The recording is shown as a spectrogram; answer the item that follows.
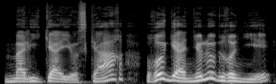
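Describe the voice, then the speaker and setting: A woman narrating a children's story with a lively, expressive delivery. Her voice sits a little low and moves widely in pitch. Close, dry recording. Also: moderate pace, no echo. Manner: expressive, acts out each character.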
